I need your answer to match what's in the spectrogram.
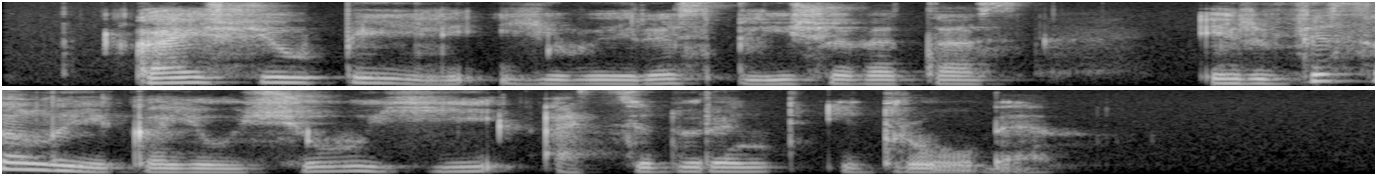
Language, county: Lithuanian, Kaunas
